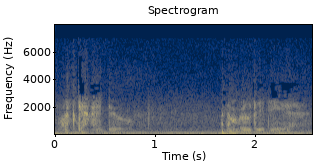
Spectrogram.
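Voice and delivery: hushed, unvoiced fearful whisper; frozen whisper. Husband whispers that he cannot move. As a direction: whisper in helpless terror.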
